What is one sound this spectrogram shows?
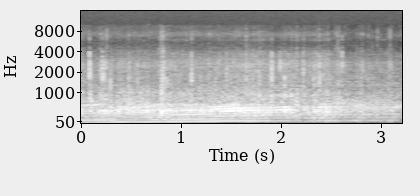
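A car engine hums close by and fades away.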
